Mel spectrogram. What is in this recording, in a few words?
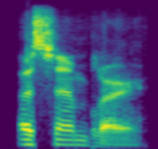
"assembler", American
